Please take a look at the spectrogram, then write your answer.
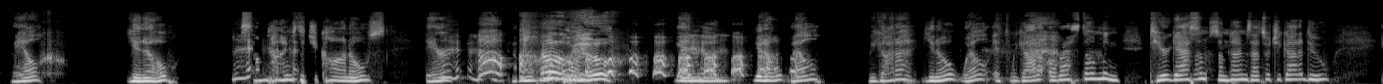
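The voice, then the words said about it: Breathy impression of an older politician. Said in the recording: “my Ronald Reagan impression ... That was pretty good ... Like a more breathy Nixon, apparently.”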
